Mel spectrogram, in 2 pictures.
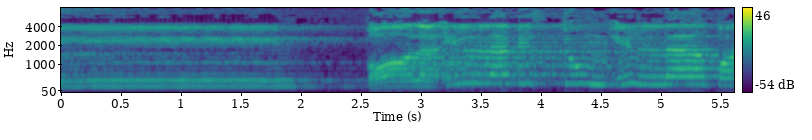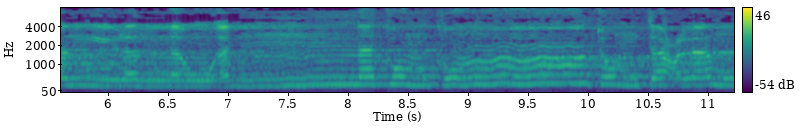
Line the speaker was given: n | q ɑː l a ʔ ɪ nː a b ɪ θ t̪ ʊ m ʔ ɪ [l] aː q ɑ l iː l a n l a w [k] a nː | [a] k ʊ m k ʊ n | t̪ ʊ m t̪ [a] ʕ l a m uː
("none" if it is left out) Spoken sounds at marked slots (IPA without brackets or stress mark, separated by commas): lː, ʔ, a, a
